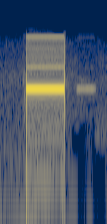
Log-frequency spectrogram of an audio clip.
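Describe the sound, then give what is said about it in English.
A phone line beeps after a dropped call: one loud, steady electronic tone lasting under half a second, then a much fainter, shorter tone. No voices. “Oh, we lost our …. I don't know what happened.”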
